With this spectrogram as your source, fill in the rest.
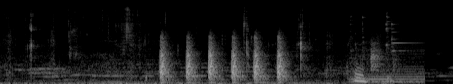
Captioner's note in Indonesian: suara mengetuk pintu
